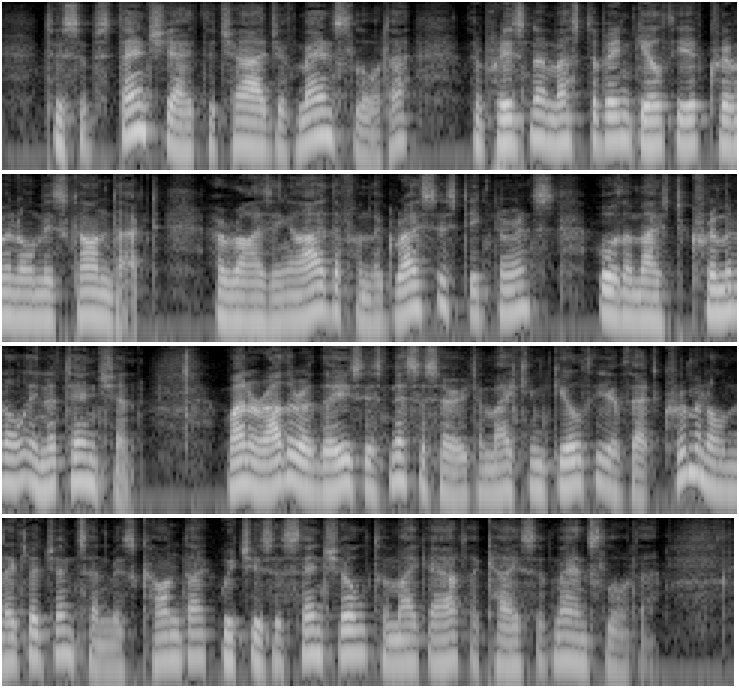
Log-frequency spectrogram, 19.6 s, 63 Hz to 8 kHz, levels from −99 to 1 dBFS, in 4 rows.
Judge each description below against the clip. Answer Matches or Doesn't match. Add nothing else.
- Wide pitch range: Doesn't match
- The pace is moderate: Matches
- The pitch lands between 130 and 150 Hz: Matches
